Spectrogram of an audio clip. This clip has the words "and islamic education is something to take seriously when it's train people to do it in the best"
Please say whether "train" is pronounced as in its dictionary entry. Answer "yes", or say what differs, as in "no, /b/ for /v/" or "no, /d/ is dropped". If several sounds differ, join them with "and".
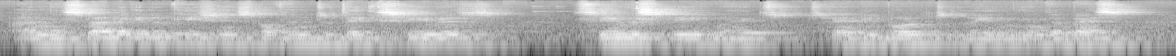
no, /ɹ/ is dropped and /l/ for /n/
